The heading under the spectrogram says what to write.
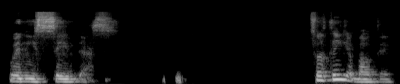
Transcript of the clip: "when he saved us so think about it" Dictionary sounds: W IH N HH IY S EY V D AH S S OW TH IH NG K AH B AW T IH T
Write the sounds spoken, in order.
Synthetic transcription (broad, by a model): W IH N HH IY S EY V D AH S S OW TH IH NG K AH B AW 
